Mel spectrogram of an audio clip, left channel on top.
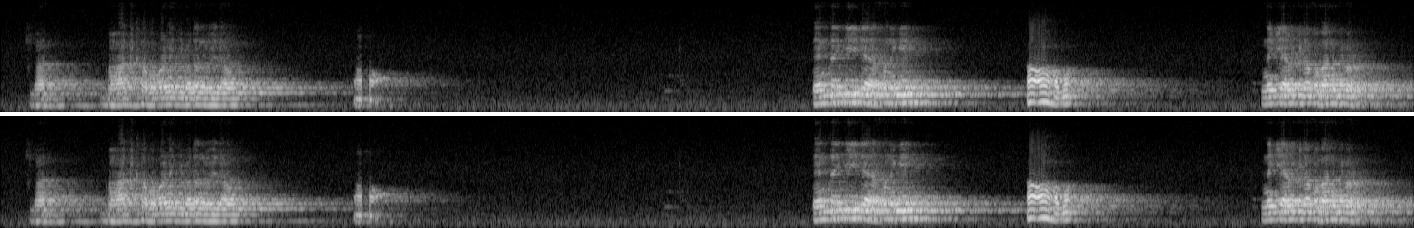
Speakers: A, on the left; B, on the left.
A: ভাত ভাত খাব কাৰণে কিবা এটা লৈ যাওঁ।
B: অ', অ'।
A: <inaudible> তেন্তে কি এতিয়া ৰাখো নেকি?
B: অ', অ', হ'ব।
A: নেকি আৰু কিবা কবা নেকি বাৰু?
